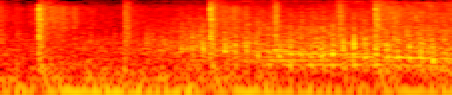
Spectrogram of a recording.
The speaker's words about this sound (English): The helicopter was coming back for another pass.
